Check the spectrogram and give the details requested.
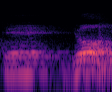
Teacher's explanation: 반모음을 추가해서 반모음이 첨가돼서 되여 이렇게 이중모음으로 발음을 해도 가능하다, 허용이 된다 이런 얘기입니다.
